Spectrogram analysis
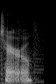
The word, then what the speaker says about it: tarot: And Furry, to pronounce tarot, it's just tarot.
